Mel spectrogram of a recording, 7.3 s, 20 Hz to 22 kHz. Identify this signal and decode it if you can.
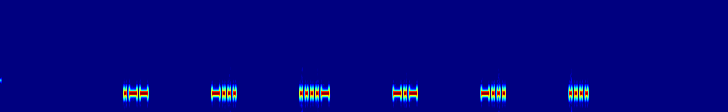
Morse code, heard as a keyed tone, about 46 wpm, spaced as for 12 wpm, 700 Hz. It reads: WB4KBH
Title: USA Call Signs - 6 Characters - 8x Character Spacing - 45wpm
